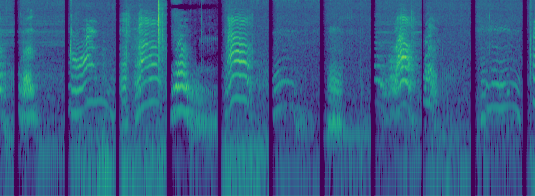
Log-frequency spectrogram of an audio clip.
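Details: Grumpkin, a grumpy pumpkin-coloured house cat rescued from a Russian monastery and living in Vienna, making his cute little noises: about ten short arched meows and trills in quick succession, clipped apart, with soft breathy sounds between.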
